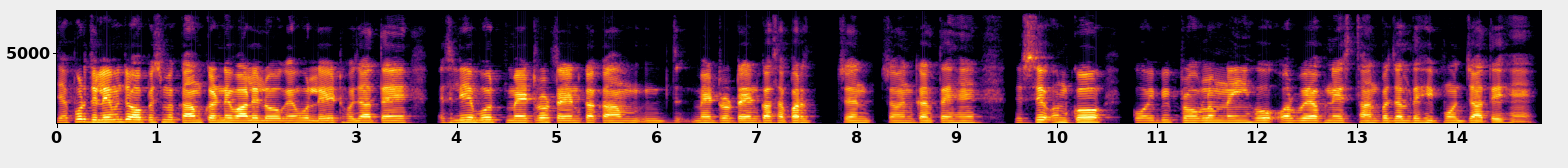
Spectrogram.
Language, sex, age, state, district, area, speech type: Hindi, male, 45-60, Rajasthan, Jaipur, urban, spontaneous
